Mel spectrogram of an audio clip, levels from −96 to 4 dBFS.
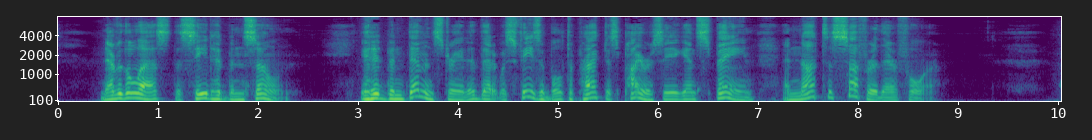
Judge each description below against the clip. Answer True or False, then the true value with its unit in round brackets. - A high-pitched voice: False (130 Hz)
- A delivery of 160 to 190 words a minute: False (145 wpm)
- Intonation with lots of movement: True (6.3 semitones)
